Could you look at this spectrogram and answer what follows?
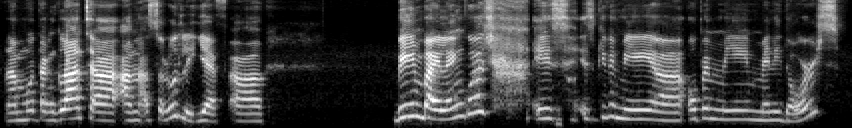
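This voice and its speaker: A woman with a Cuban Spanish accent, a native Spanish speaker, talking about her logistics work in a podcast interview with lively, upbeat energy and frequent laughs. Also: a little high, normal speed. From Cuba. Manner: energetic, upbeat, laughs often, repeats words. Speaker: logistics salesperson, guest.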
